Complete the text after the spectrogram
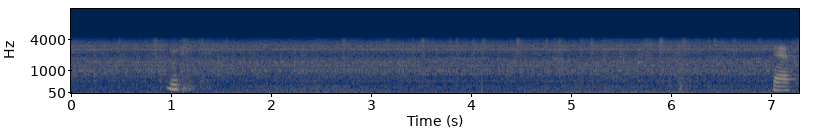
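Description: A puppy gives short, sharp barks.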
